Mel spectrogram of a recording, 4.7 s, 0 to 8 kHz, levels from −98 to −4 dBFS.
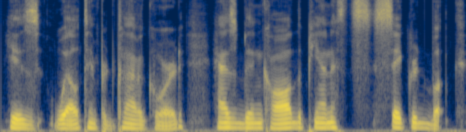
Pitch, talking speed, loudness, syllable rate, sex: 100 Hz, 140 wpm, -18 LUFS, 4.3 syllables/s, male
